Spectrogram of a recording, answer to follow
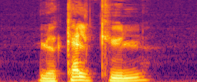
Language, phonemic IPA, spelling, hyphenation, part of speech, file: French, /kal.kyl/, calcul, cal‧cul, noun, Fr-calcul.ogg
- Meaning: 1. calculus, stone (stony concretion that forms in a bodily organ) 2. calculation, computation, reckoning 3. calculus 4. computing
